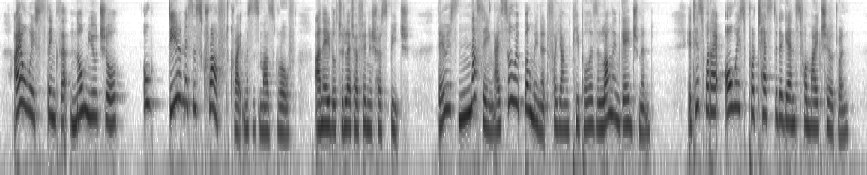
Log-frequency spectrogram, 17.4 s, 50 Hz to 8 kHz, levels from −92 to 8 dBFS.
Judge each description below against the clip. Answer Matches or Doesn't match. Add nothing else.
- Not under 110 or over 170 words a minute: Matches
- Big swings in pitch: Matches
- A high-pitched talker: Matches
